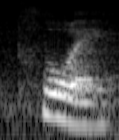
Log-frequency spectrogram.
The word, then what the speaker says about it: ployes: Okay, so Ploy, P-L-O-Y-E-S, that's how you spell it.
